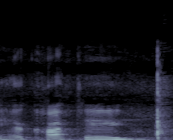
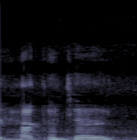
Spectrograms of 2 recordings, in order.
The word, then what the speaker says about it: Hecate: or in my mind i want to say hakate because it rhymes with takate and i'm here in texas um but i think it is actually hecate um we're gonna talk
